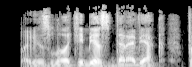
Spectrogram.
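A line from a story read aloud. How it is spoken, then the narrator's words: Grumbling. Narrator (Russian): проворчал Ворчун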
